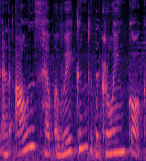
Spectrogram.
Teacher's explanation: owls, wake, crow and cock, these four syllables are stressed. So we have four stresses in each line.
